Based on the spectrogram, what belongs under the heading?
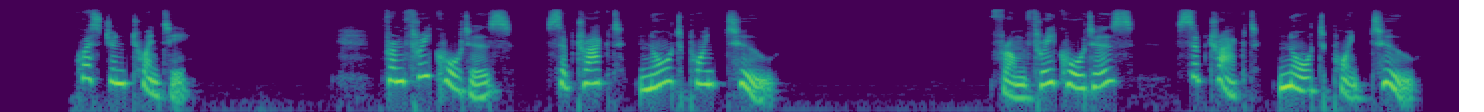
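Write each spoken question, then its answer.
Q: From 3/4, subtract 0.2.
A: 0.55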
